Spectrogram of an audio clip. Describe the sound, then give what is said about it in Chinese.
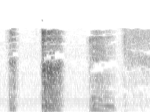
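A nervous man clears his throat in a few gruff, rasping bursts, each rough and breathy, the middle ones loudest and the last a softer, drawn-out rasp. “他心神不定，清了清嗓子。”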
